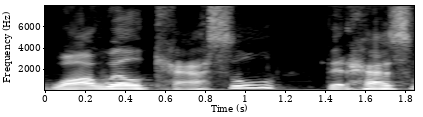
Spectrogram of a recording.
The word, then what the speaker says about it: Wawel: Wawel Royal Castle, pronounced Wawel.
